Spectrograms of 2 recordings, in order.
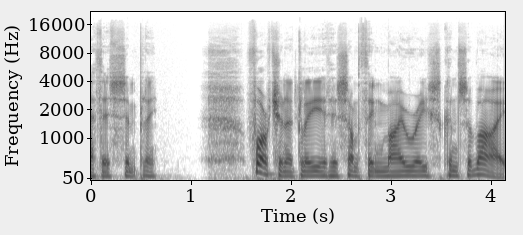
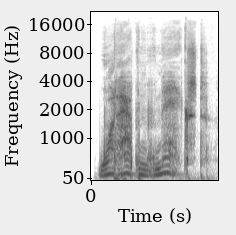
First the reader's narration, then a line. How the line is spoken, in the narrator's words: said Two Flower breathlessly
